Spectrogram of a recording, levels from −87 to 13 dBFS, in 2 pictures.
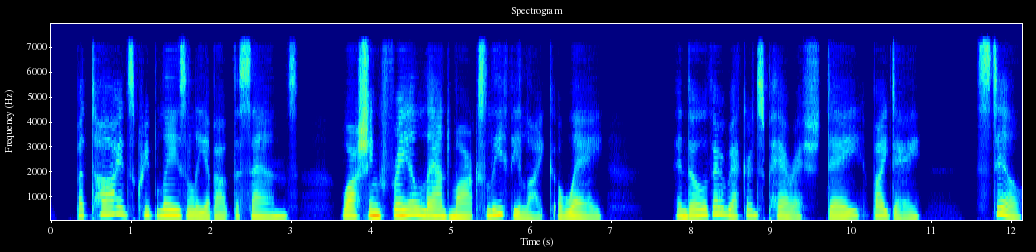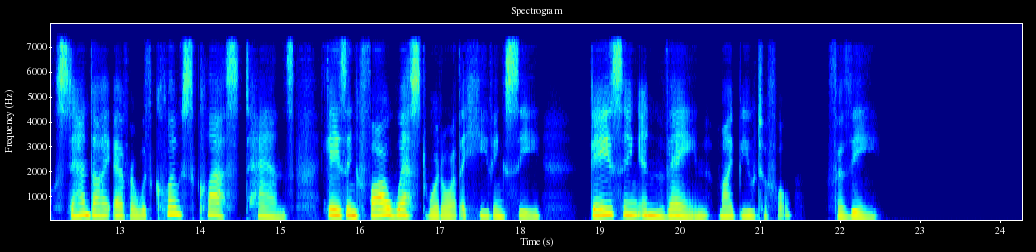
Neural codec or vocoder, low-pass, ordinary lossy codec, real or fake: codec, 16 kHz, about 1 kbps, DyCAST, with the encoder's durations; 7.2 kHz; AAC, 48 kbps; fake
